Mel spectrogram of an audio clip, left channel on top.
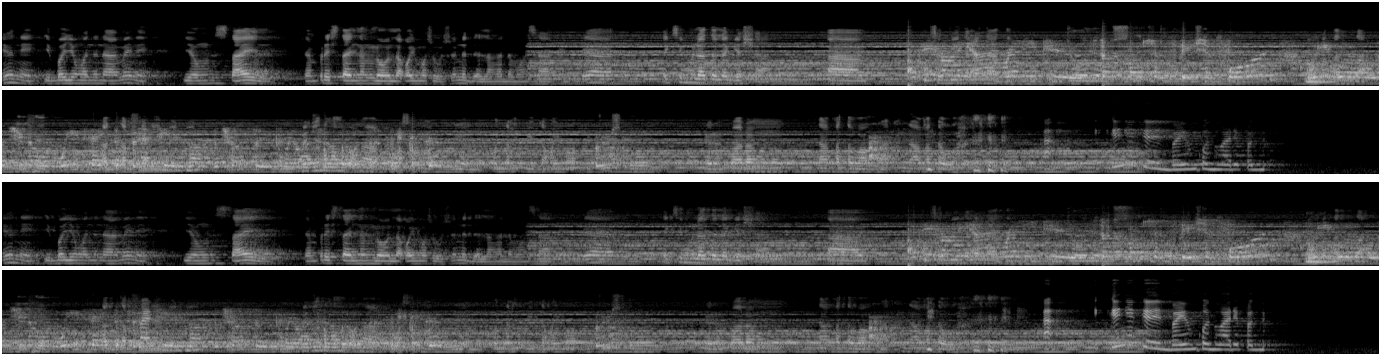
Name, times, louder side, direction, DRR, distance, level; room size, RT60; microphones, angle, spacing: voice 1, 0.0-1.5 1.8-2.7 3.0-6.1 6.6-7.7 8.3-8.7 9.3-12.7 13.0-14.3 14.7-15.8 16.1-20.3 20.8-21.6 21.9-23.8, left 2 dB, 45° left, 8 dB, 2.2 m, -30 dB
sound 1, 5.2-25.2, left 2 dB, 85° left, 3.9 m, -26 dB
voice 2, 13.0-13.4 15.1-15.8 23.0-23.1 24.2-24.4 24.8-26.4, right 3 dB, 55° right, 12 dB, 1.1 m, -29 dB
29.0 x 27.0 x 7.6 m, 0.98 s
head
